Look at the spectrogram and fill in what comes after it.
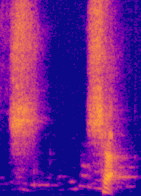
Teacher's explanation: ketika kita mengucapkan huruf sya itu ada udara yang menyebar di dalam mulut kita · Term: at-tafashi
